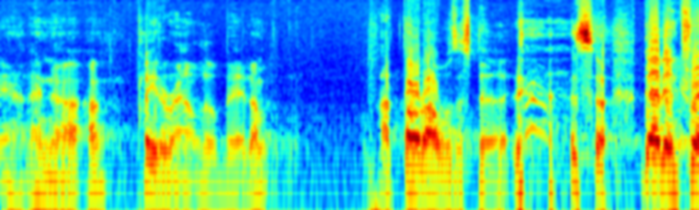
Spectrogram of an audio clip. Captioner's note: laughs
